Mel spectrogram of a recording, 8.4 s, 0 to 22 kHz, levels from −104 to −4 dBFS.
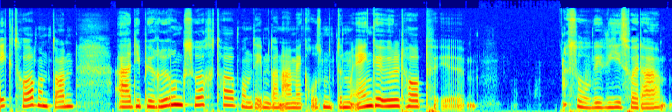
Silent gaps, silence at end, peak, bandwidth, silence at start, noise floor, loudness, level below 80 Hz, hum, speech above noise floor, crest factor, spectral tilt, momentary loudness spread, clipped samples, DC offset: none; 0 s; -6 dBFS; 16.5 kHz; 0 s; -56 dBFS; -21 LUFS; -44 dBFS; none; 36 dB; 14 dB; -6.5 dB/octave; 17 LU; under 0.1%; under 0.1%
